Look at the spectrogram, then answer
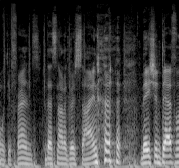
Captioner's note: laughs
